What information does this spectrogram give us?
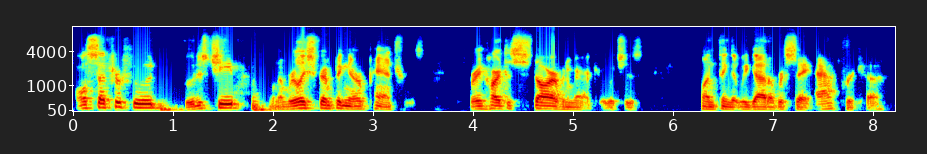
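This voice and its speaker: Husky, desperate homeless man, acted by a man. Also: lowish voice, brisk, muffled recording. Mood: insistent, weary. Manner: pointed, needling, pleading. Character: desperate homeless man, bitter, wry and insistently pressing. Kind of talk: naturalistic stage play acting.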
